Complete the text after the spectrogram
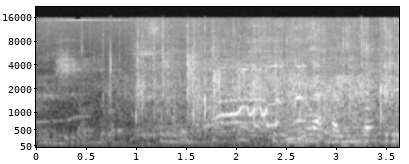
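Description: An audience laughs and murmurs in a large hall.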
